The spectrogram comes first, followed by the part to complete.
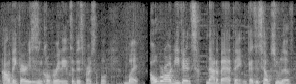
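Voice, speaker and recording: A man's voice: medium pitch, sing-song, fairly quick, a bit bright. Rambling young man with faint background music. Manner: rambling, self-correcting, filler-heavy. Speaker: game guide creator. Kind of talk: casual gaming commentary.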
